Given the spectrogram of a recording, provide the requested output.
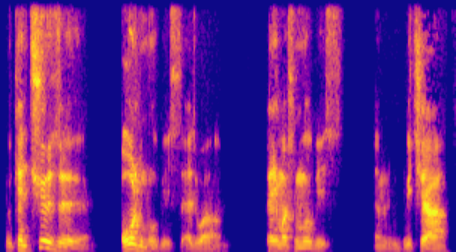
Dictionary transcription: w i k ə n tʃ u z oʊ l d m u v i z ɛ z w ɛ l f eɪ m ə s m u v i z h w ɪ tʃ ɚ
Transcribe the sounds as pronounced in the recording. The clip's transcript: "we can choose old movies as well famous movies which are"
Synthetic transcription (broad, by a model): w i k ə n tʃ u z oʊ l d m u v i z ɛ z w ɛ l p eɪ m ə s m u v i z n w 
